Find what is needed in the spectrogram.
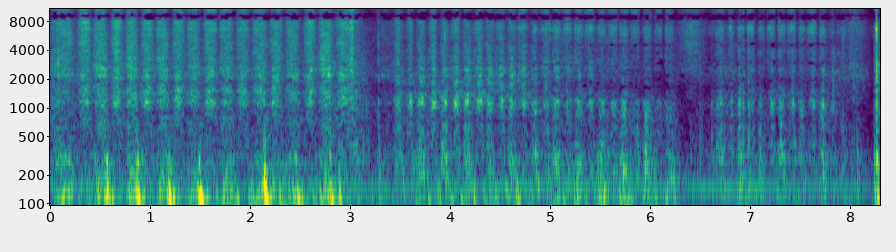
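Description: Plastic scraper rubbed rapidly back and forth over the back of a sheet of paper laid on an inked plate, burnishing the paper to transfer the ink for a monoprint. A dense scraping rub, louder for the first three seconds and softer after.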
